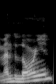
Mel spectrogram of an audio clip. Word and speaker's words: Mandalorian: He didn't The Mandalorian as well. Yeah. For all those Star Wars fans out there, he did The Mandalorian. I don't know if I'm saying it correctly. Mandalorian.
